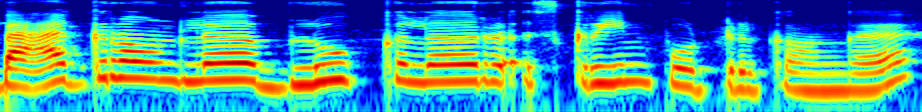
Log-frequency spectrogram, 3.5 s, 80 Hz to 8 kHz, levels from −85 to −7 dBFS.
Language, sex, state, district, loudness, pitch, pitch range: Tamil, female, Tamil Nadu, Nilgiris, -19 LUFS, 280 Hz, 235-295 Hz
